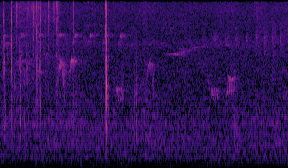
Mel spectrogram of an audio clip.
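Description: A few faint, short bird chirps among tree foliage, with several sharp clicks in the first second and a half, the loudest about one and a half seconds in.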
